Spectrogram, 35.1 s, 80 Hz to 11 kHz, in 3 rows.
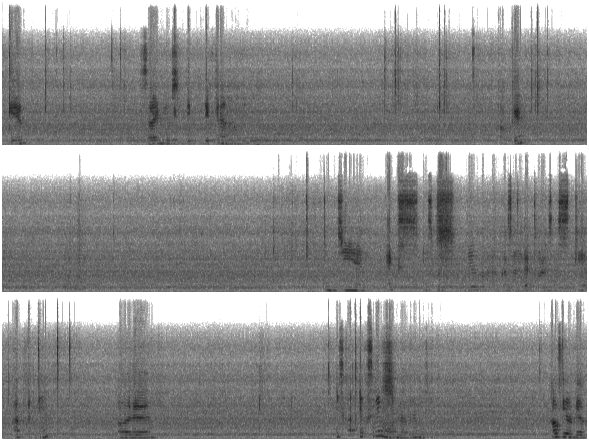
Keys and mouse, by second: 3.1 KP_1, 3.4 KP_3, 5.8 alt+z, 6.4 KP_4, 6.6 KP_4, 8.8 alt+z, 10.6 alt+z, 16.9 g, 22.5 s, 26.2-29.1 typing, 29.8 KP_Add, 30.3 KP_Add, 30.4 KP_Add, 31.5 KP_4, 31.8 KP_4.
